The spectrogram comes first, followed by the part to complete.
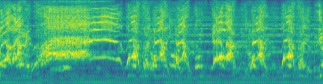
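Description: A woman screaming in terror: one long scream, then a run of shorter shrieks and cries.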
